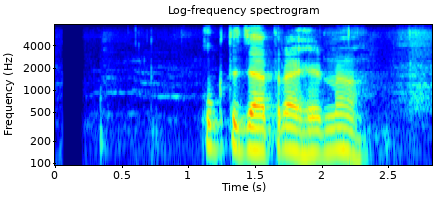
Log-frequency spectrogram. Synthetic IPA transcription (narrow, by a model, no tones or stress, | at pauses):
ʊkt̪d͡ʒaːt̪ɾaɦeɾna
